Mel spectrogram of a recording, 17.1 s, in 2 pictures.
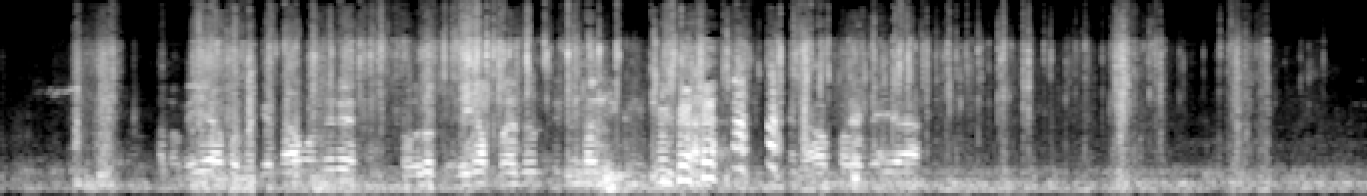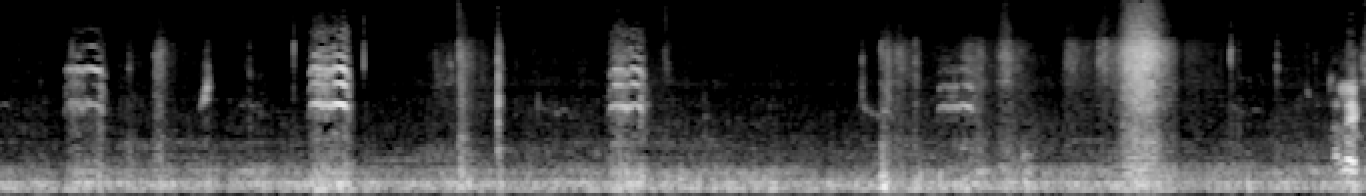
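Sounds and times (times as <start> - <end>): low steady rumble: 0.0 - 17.0
short pitched bird calls: 8.9 - 10.8.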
